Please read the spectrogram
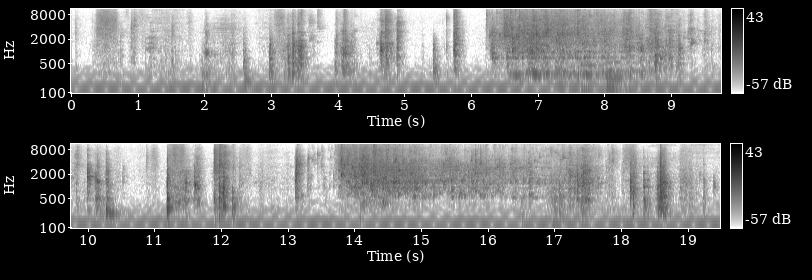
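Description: Water pouring or splashing in two spells of a few seconds each, with clicks and knocks of objects being handled before, between and after.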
